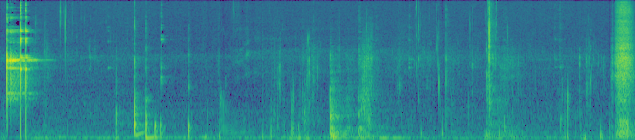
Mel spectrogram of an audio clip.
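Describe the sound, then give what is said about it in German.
A single bright clink of glasses in a toast rings out at the start and fades quickly, followed by quiet chewing, small clicks and soft rustling with no speech. “Prost! Ja, Prost.”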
